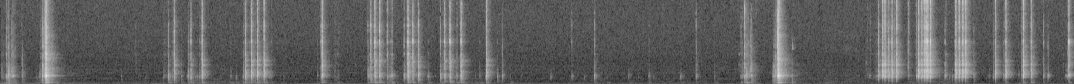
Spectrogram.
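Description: A vintage Dymo-style embossing label maker being used. Its letter wheel clicks round through its detents in short bursts of fast clicks, and the handle is squeezed to emboss letters into the plastic tape. Two of the presses give much louder single sharp clacks, one about a second in and one near twelve seconds.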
